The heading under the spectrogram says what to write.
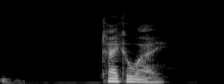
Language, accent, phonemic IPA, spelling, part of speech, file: English, Australia, /ˌteɪk əˈweɪ/, take away, verb / preposition / noun, En-au-take-away.ogg
- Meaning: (verb) 1. To remove something and put it in a different place 2. To remove something, either material or abstract, so that a person no longer has it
